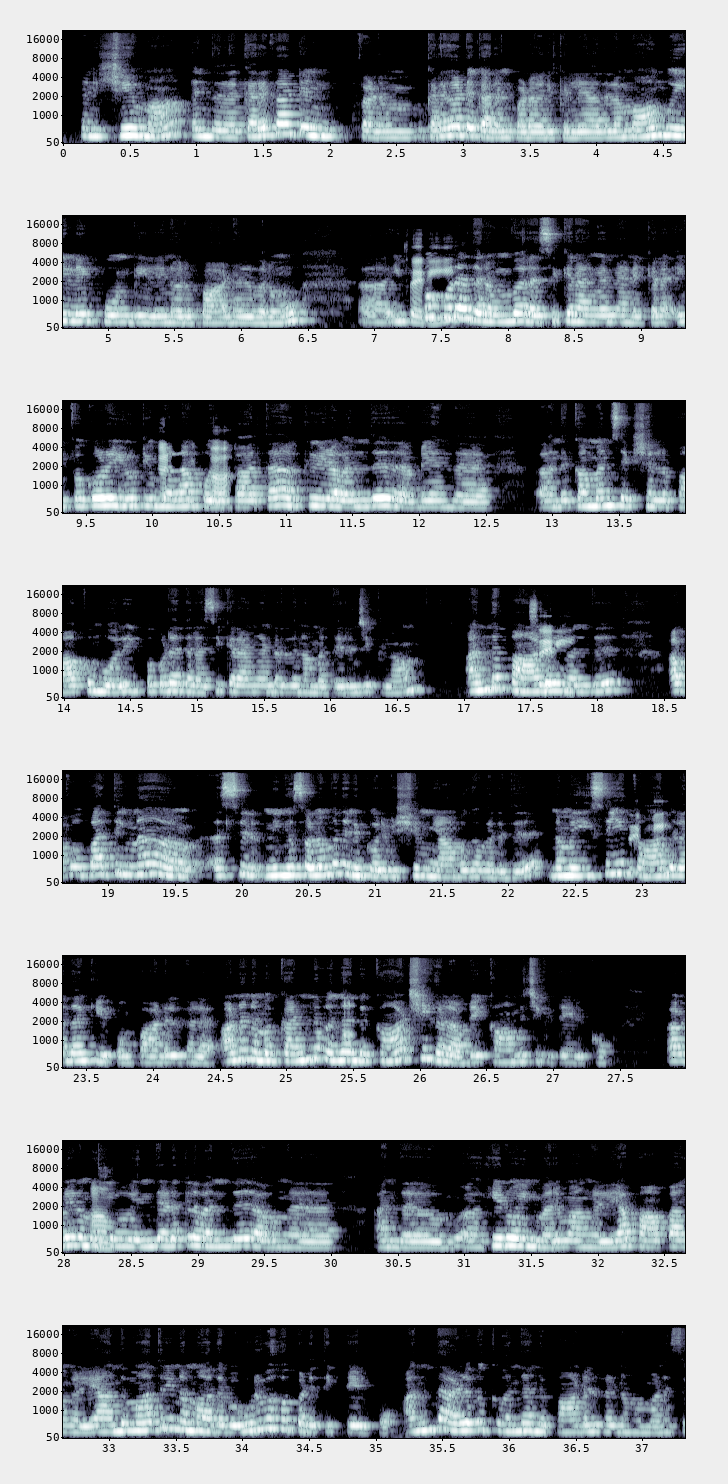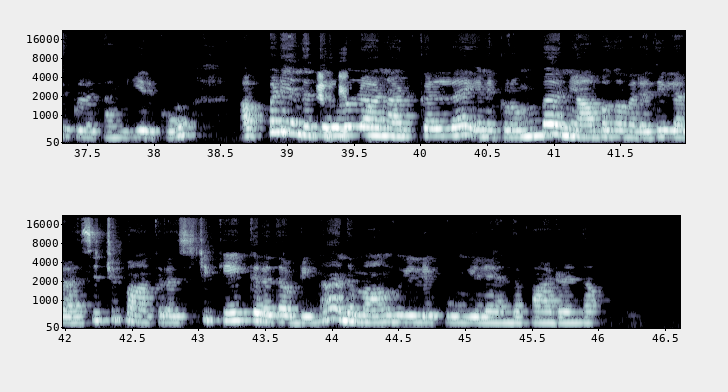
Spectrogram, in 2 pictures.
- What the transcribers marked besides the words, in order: static; "நிச்சயமா" said as "கன்ஷியு மா"; "கரகாட்டக்காரன்" said as "கரகாட்டன்"; tapping; in English: "கமெண்ட் செக்ஷன்ல"; distorted speech
- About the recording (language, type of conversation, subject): Tamil, podcast, பழைய பாடல்களை கேட்டாலே நினைவுகள் வந்துவிடுமா, அது எப்படி நடக்கிறது?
